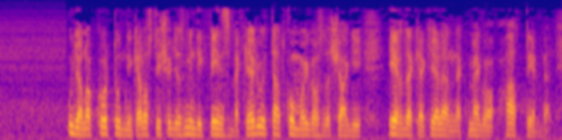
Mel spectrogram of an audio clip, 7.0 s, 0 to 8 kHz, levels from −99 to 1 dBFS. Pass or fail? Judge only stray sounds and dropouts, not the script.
pass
